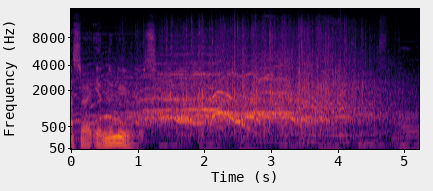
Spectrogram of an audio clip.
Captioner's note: crowd cheering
